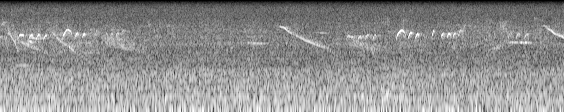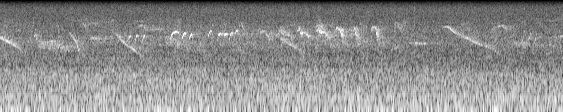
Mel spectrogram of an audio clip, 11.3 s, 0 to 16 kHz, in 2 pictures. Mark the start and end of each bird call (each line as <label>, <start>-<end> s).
Rufous-collared Sparrow (Zonotrichia capensis), 0.0-11.2 s
Slate-throated Redstart (Myioborus miniatus), 8.0-9.6 s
